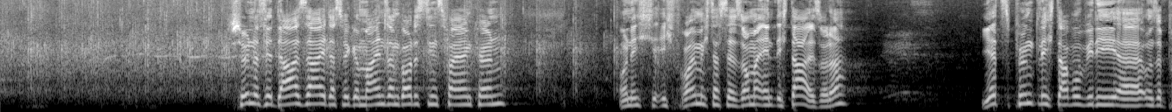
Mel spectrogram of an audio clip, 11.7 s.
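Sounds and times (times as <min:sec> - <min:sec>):
audience applause: 0:00.0 - 0:06.8
speech: 0:02.3 - 0:05.2, 0:06.2 - 0:08.6, 0:09.8 - 0:11.7.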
